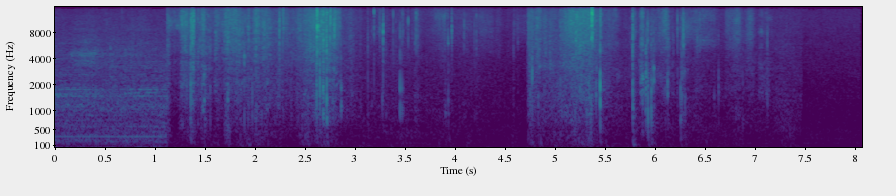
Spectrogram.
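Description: Shrink-wrapped video game cases handled and set down on a bed: crinkling of the plastic wrap and light clicks of the cases, in two short clusters. The first second is shop ambience with a steady hum that cuts off suddenly.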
